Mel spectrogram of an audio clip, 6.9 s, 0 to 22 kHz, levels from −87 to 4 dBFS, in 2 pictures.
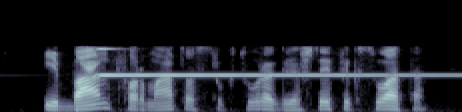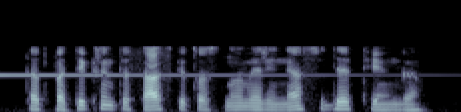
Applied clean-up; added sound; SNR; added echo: none; Wind chime; 4 dB; none.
